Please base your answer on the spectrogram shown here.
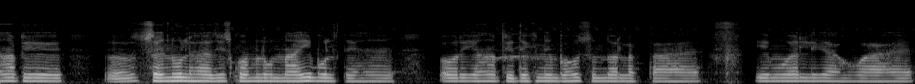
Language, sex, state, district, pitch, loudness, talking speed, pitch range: Hindi, male, Bihar, Saran, 150 Hz, -26 LUFS, 150 wpm, 145-155 Hz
